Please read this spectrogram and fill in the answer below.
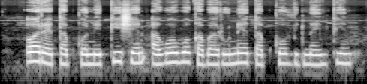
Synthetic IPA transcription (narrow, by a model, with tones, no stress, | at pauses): ɔ˦ɾɛ˨ta˨b̚kɔ˨ne˨ti˦ʃɔ˦na˨ɣɔ˦βɔ˦ka˨ba˨ɾu˨nɛ˦ta˨b̚kɔ˦vi˨dna˨jnti˦n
